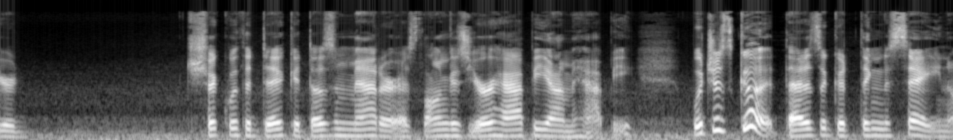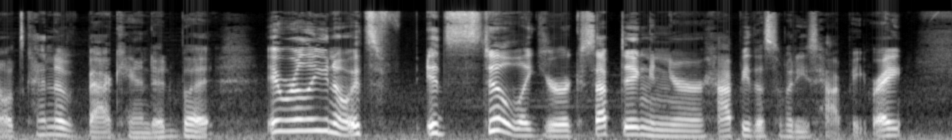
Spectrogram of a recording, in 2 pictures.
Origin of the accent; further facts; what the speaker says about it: Poland; now in United States; Like I get scared to tell people that I'm Polish sometimes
